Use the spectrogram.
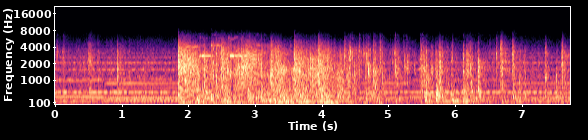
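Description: A man forcing a front door gives a sudden loud impact, then a rapid series of heavy thumps and bangs that continue irregularly, close and solid, with no speech.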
